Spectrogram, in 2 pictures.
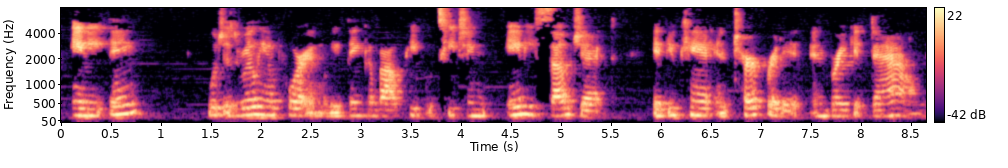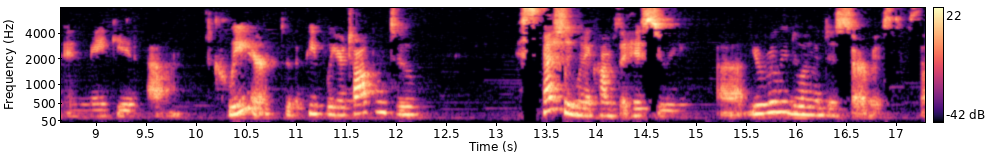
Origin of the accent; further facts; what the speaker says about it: Beaufort, South Carolina, United States; So I am sixth generation Gullah Geechee from Beaufort, South Carolina.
